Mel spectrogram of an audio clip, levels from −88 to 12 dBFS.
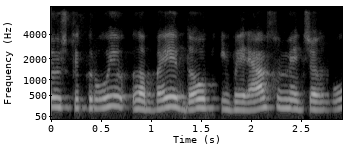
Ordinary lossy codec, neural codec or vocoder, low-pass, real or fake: Opus, 32 kbps; codec, 16 kHz, 4 kbps, FreqCodec, smaller model; 7.2 kHz; fake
